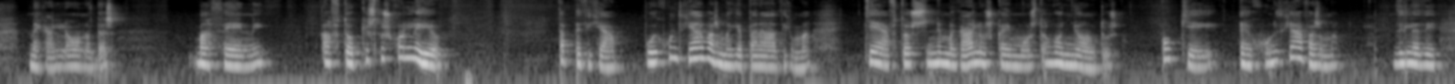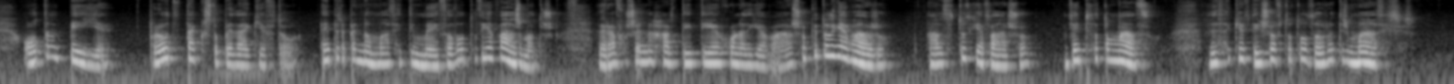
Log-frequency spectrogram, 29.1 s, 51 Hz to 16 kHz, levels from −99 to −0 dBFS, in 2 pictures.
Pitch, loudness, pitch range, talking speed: 210 Hz, -33 LUFS, 190-245 Hz, 140 wpm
